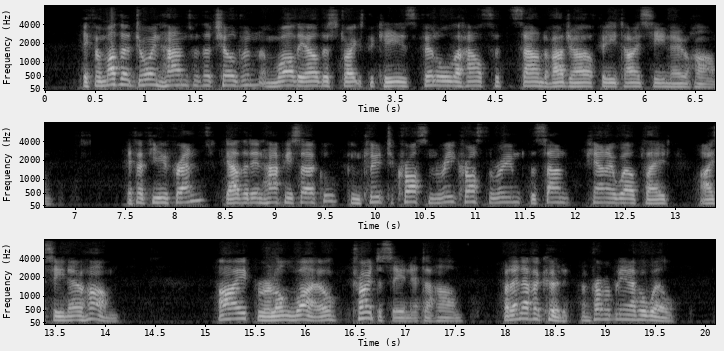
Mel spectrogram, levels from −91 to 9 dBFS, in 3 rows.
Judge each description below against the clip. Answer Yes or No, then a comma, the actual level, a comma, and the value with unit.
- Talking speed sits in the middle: No, fast, 230 wpm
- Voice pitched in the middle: Yes, medium, 155 Hz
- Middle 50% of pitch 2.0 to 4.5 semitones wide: Yes, average, 3.6 semitones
